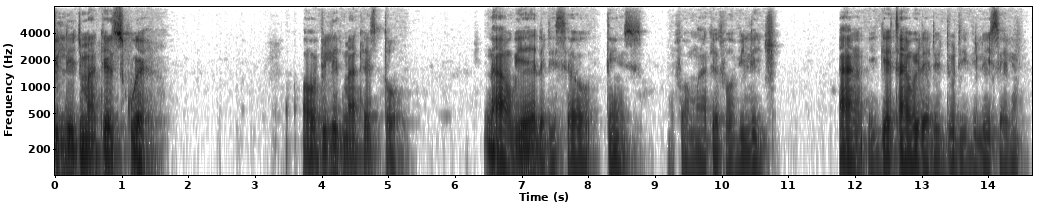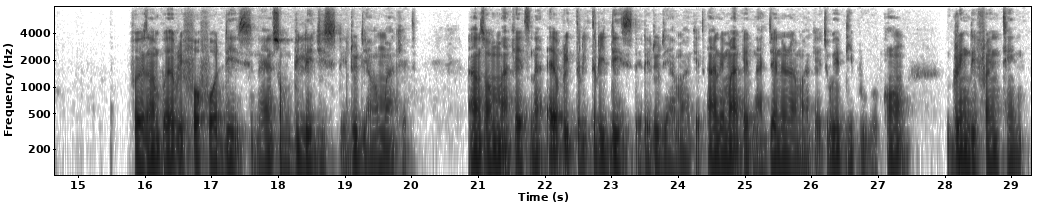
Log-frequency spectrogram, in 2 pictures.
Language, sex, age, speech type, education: Nigerian Pidgin, male, 30-45, spontaneous, tertiary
